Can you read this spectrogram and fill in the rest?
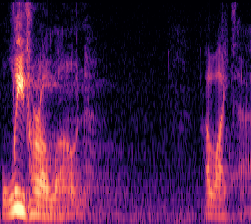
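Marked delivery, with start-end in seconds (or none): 0.0-0.9 put-on harsh scolding tone. Retelling a verse where a scolder is rebuked, acting out a harsh rebuke. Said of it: "and I imagine in a harsh tone".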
